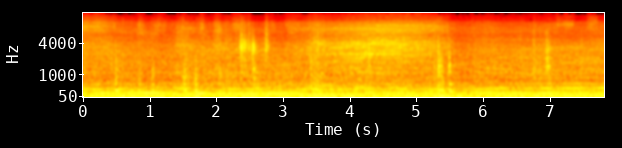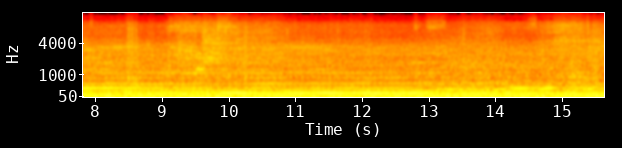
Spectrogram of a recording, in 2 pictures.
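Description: Dirt and stones tumble from a bucket into a truck bed.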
